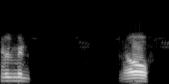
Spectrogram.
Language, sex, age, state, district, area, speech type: Bodo, male, 18-30, Assam, Kokrajhar, rural, conversation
